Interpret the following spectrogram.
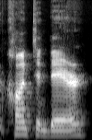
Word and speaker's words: contendere: of noo Contender or contendere I'm pronouncing the E because I think that's how you do it in Latin it's check mark plea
